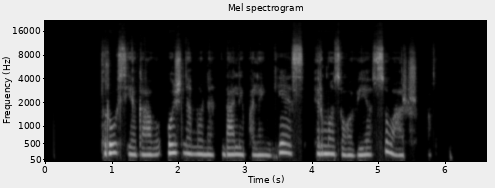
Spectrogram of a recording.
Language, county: Lithuanian, Telšiai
